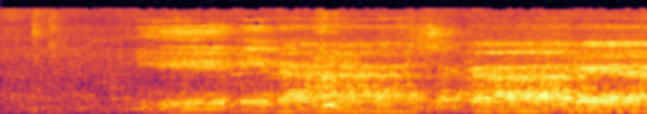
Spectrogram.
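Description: A group of voices chanting a Buddhist recitation in unison, beginning about a second in and held on fairly level pitches.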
